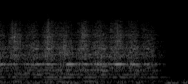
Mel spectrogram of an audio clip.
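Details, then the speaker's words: 1971 Honda ATC 90 unrun for over 50 years, fuel tank shaken: dry gritty rasping and sliding like sand from loose rust and old flaking tank coating; tank to be cleaned out and sealed. "that's not gas that's all the old uh coating that used to be in the gas tank and the rust with it so we're definitely going to take care of that get all that out of there and seal it"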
